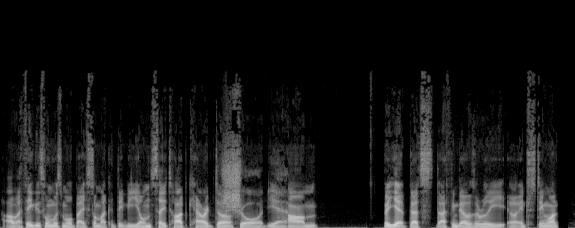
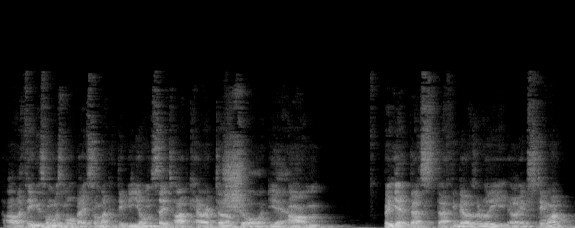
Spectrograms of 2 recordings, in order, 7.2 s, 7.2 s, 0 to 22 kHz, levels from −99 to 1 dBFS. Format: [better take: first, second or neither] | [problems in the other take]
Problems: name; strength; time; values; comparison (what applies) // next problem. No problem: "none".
first | off-mic speech; far // room echo; slight; dies away in 0.4 s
